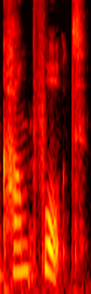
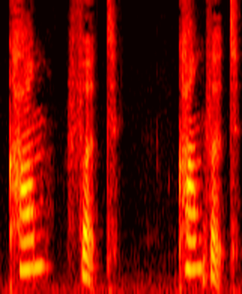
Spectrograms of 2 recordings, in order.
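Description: First: "comfort" with a full "fort" as second syllable; wrong full vowel. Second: "comfort" with stress on com and a reduced second vowel; weak second syllable. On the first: Teacher warns learners against this reading, "comfort" as KUM-FORT. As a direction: mispronounce "comfort" as KUM-FORT, ending not reduced. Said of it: "不要读成comfort". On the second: Teacher shows learners the weak ending, "comfort" as KUM-fət. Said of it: "所以后半部分是弱读". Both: Shown as a demonstration.

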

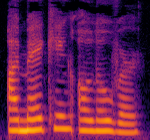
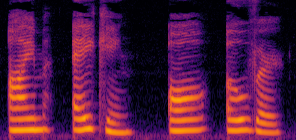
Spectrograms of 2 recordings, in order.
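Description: First: Said in the usual way. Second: Slow reading. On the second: Shown as a demonstration. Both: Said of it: "好，慢慢来读。".

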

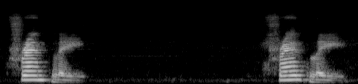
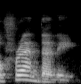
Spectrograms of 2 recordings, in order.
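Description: First: Slow "friendly" with a held, silent d; measured model of "friendly" in two syllables; lost plosion demo. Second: "friendly" wrongly as three syllables, fren-de-ly; bad example of "friendly" with the d fully released; mispronunciation demo. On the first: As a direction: pause on the d, then "ly" in "friendly". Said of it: "中间那个的就失去爆破了". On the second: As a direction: put an extra "de" inside "friendly". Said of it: "不要读friendly，不对". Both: Shown as a demonstration.

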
